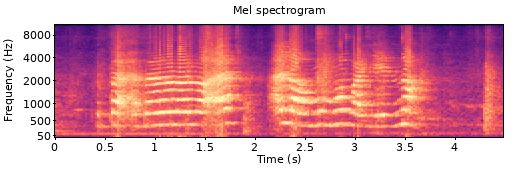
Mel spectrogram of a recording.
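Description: A woman's high-pitched voice in two long, drawn-out phrases, with a short break between them.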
